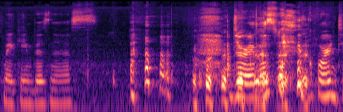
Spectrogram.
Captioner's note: laughs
